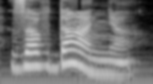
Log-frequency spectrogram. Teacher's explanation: Завдання наголос на другий склад на а.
